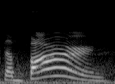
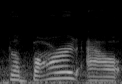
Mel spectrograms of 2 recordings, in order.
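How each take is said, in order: First: Barn said louder with a falling correction; stress on barn. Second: Said in the usual way. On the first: Real, not acted. Teacher fixing a slip for the kids, leaning on barn. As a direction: correct herself by hitting the word barn. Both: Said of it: "I'm sorry, I confused myself".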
